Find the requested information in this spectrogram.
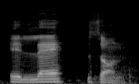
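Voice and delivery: "eleison" drawn out slowly as e-LEH-zon; correct pronunciation. Shown as a demonstration. Choir leader spelling out the sound, "eleison" slowly as e-LEH-zon. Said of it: "as if it's eleison".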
